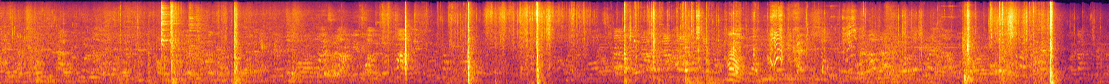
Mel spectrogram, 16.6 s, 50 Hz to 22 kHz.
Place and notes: Qingzhing St. green bean soup慶忠街綠豆湯 - Greeting and lading out the green bean soup
Greeting and lading out the green bean soup in the store. 綠豆湯承裝與招呼聲
West Central District, Tainan City, Taiwan, 13 May 2014, 14:46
